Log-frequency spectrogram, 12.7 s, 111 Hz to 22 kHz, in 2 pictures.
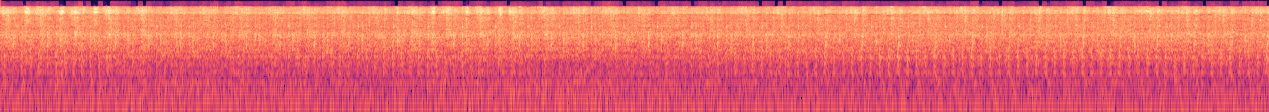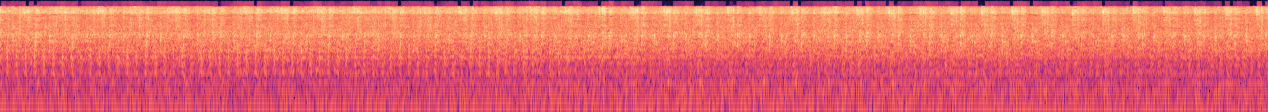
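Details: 1963 Chevy Impala small-block V8 being started during valve lash adjustment: a fast, even ticking over a lumpy idle, keeping pace with the engine, from loose valve lash at the rockers; afterwards slightly quieter, with a leak blamed for most of the noise.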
